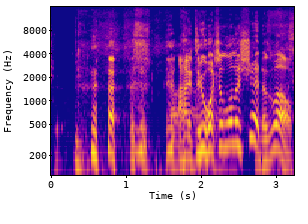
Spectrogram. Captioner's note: laughs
